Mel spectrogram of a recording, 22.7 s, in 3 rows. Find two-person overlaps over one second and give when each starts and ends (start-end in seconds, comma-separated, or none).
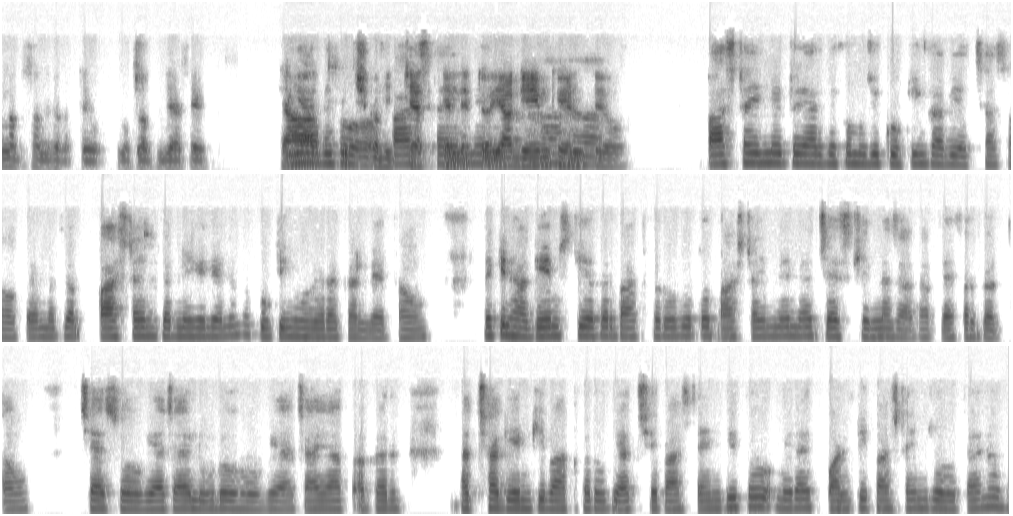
2.1-4.5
